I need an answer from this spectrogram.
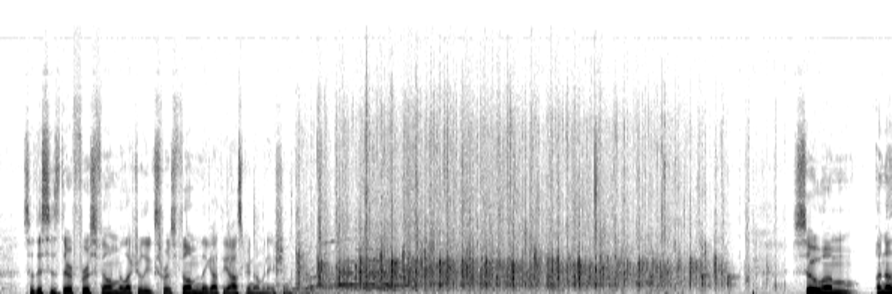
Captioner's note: applause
